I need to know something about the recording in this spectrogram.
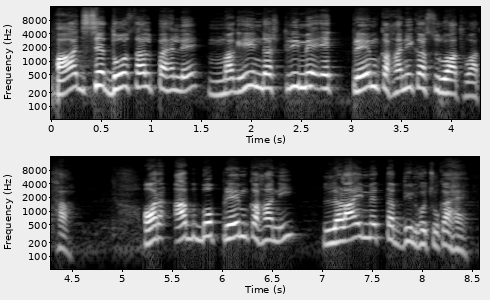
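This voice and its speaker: Speaking at a moderate pace with an extremely high pitch, a man with a Bihari accent narrates an introduction and then interviews someone for local media, his questioning dramatic and repetitive.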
